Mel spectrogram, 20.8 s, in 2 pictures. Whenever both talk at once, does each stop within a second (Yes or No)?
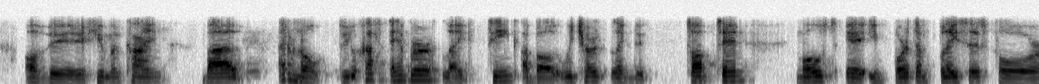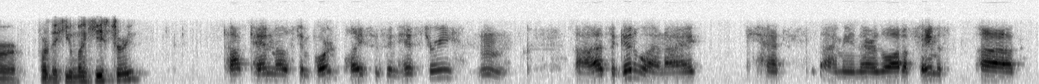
Yes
